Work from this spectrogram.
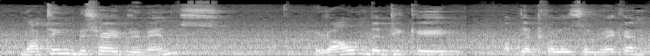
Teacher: There is a short stoppage after nothing beside remains. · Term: caesura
